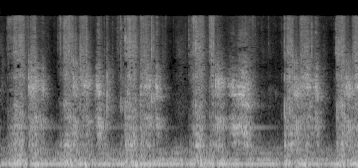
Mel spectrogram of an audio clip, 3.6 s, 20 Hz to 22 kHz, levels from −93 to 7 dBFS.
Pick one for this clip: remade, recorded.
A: recorded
